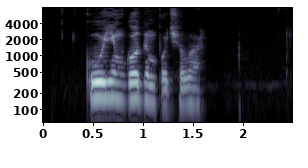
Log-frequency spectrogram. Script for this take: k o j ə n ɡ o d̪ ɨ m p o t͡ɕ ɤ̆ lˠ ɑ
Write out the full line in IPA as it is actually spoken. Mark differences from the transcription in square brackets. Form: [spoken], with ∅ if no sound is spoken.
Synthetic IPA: k [u] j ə [m] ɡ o d̪ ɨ m p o t͡ɕ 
